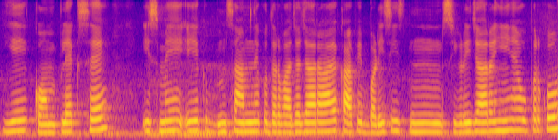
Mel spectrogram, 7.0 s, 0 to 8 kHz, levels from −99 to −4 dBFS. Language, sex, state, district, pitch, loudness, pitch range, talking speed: Hindi, female, Bihar, West Champaran, 195 Hz, -16 LUFS, 185-210 Hz, 180 wpm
